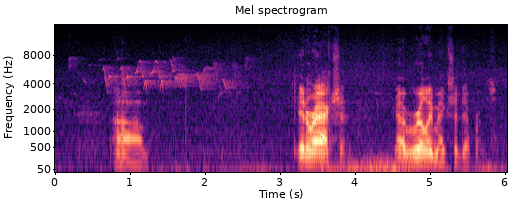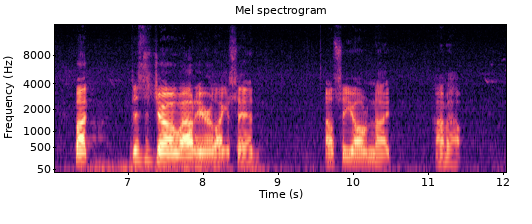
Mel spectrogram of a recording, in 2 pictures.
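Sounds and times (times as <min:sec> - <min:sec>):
faint outdoor hiss: 0:00.0 - 0:12.0
songbird twittering: 0:00.1 - 0:02.7, 0:04.2 - 0:04.6, 0:05.6 - 0:08.7.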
